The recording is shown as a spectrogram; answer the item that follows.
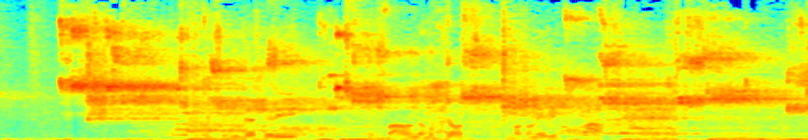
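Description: Sounds of a basketball game on an indoor court: the ball bouncing and players moving on the floor, with voices calling out from about two seconds in.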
